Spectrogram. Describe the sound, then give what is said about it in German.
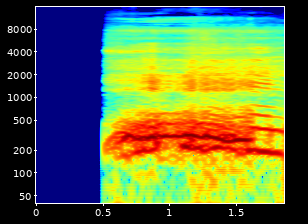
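A person imitates a disapproving, Marge Simpson-style cartoon groan: a single low, sustained humming grumble lasting over a second after a brief silence, with no spoken words. “Ich möchte, ich, also ich habe so ein Marge Simpson-Geräusch ja. die ganze Zeit so innerlich mitlaufen.”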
